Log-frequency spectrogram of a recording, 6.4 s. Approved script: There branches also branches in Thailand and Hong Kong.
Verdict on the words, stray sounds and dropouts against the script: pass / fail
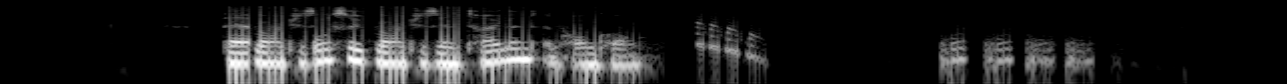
fail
